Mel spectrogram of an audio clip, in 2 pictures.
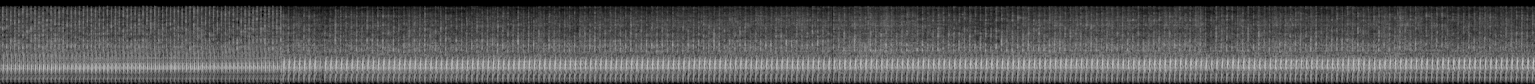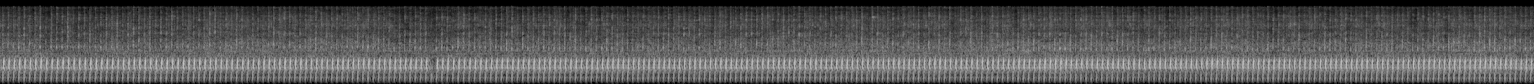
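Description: Rebuilt Honda Super Cub C50 49 cc four-stroke single-cylinder engine running steadily on a test stand, its note settling about three seconds in. A single sharp click comes near the two-thirds mark.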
